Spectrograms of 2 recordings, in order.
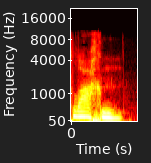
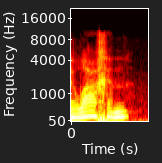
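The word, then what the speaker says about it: לאַכן: In Yiddish, you do not pronounce the E. The E that you see here, you do not pronounce it. It's lachen. There is no E at the end.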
